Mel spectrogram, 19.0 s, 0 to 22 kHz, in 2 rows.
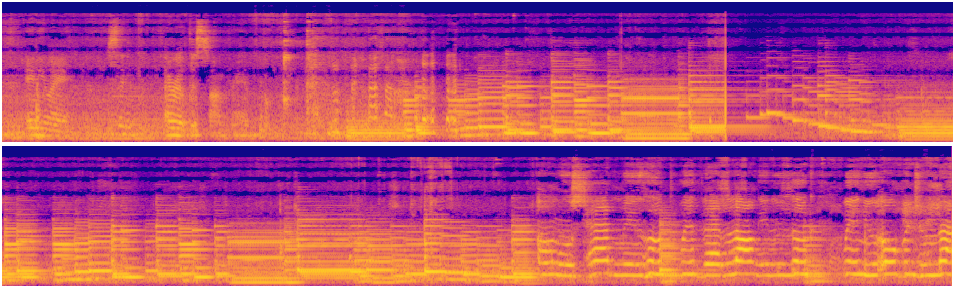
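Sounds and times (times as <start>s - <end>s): piano playing chords: 3.4s - 15.2s, 15.8s - 17.8s.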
